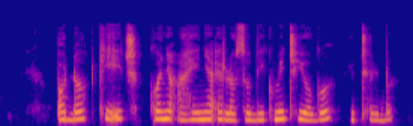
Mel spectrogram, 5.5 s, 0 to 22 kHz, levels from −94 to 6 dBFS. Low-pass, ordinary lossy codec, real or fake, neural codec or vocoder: 9.9 kHz; MP3, 64 kbps; fake; codec, 24 kHz, 0.9 kbps, WavTokenizer, medium speech release version 1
